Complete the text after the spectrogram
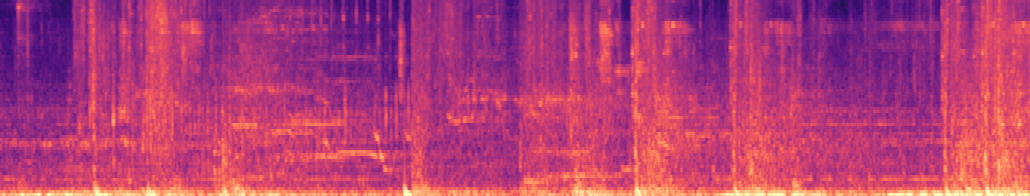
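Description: A pistol fires sharp, loud shots with a short echo.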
